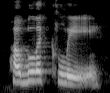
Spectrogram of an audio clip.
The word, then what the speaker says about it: publicly: I mean publicly publicly got to get that K in there public publicly publicly get that lick public prop properly so do this lick lick mm lick lick lick Le lickly Publick publicly here just do publ pck and get that k at the end publ pck there you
